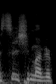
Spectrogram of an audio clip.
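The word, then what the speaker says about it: Tsushima: 그 영어로 표기를 할 때 쓰시마를 표기하면 TS로 시작돼요. 네, 네. TS. 네. 그러면 일본 발음은 쓰시마.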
